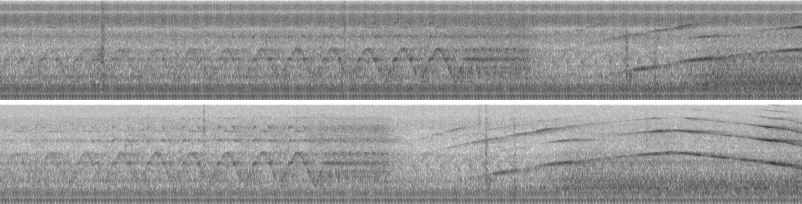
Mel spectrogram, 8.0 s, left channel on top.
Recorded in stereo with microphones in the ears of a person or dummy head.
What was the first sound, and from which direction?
An engine running, 70° left (ahead or behind).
